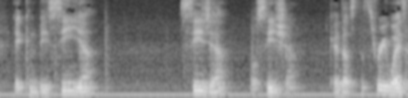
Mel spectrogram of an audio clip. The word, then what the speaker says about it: silla: elicit it's not a love sound it's not silla it can be siya okay that's the three ways it's pronounced in the spanish-speaking world but never silla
